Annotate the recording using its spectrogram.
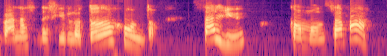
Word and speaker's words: salut: Entonces, hola es salut. Como cuando le dicen a, cuando alguna persona estornuda y ustedes le dicen salud, vamos a tratar de hacer ese sonido, pero al final vamos a cerrar la boca y pronunciar como si fuera una U y una I unida. Entonces sería salut.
